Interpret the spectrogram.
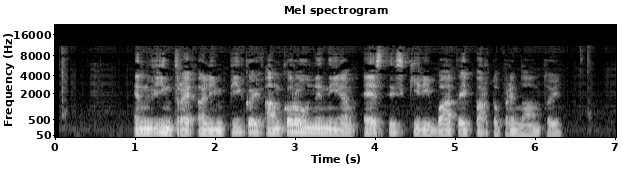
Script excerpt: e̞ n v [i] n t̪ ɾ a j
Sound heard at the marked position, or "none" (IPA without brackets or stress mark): i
